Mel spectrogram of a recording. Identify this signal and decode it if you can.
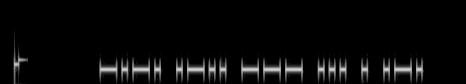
Morse code, heard as a keyed tone, about 22 wpm, 700 Hz. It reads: CLOSER
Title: Sets of 5 Words Encore - New Word Drill - 22wpm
